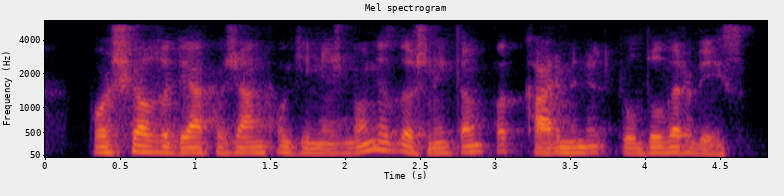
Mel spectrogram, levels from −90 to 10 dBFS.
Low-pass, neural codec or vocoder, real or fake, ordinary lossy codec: 5.4 kHz; codec, 16 kHz, 0.8 kbps, ZipCodec; fake; MP3, 32 kbps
